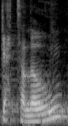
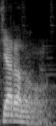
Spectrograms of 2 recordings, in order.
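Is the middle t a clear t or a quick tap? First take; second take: clear t; quick tap. First: The t between the words is a clear t. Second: The t between the words is a quick tap. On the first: "ao invés de termos get alone" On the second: "a gente vai ter get along, re, re"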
